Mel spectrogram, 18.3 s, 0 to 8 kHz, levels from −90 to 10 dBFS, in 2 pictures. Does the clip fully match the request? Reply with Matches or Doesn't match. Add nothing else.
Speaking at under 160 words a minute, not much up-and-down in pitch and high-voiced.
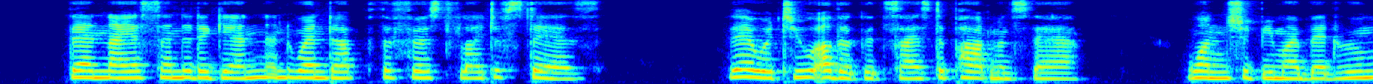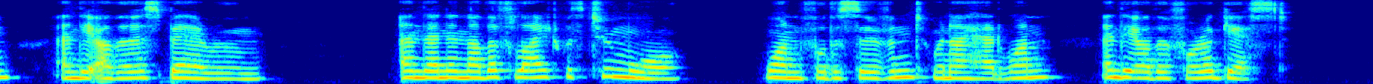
Doesn't match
